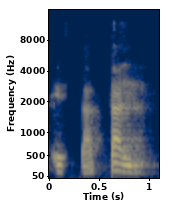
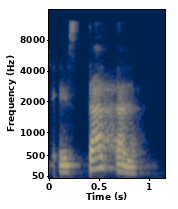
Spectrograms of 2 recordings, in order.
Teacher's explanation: Ujú, aguda. porque la última sílaba es la que suena más fuerte, es la sílaba tónica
